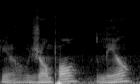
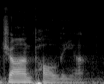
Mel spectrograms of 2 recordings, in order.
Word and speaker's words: Jean-Paul Leon: And I thought he was French. Jean-Paul Leon. But nope, completely American, and very American pronunciation of the name, John Paulion.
